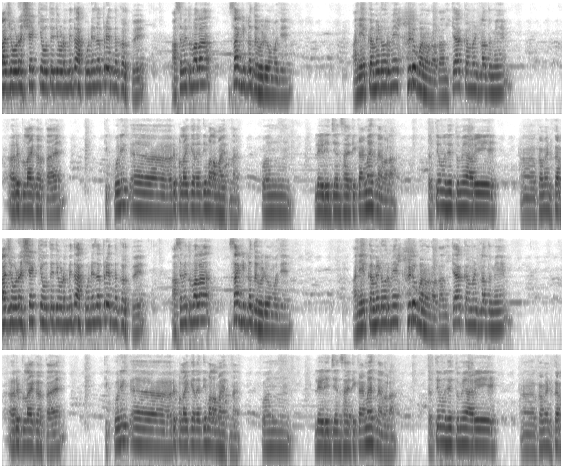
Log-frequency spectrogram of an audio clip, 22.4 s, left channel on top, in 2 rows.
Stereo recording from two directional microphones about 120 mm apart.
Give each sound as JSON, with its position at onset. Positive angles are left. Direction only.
{"t": 0.0, "sound": "speech", "side_deg": 25}
{"t": 7.0, "sound": "speech", "side_deg": 25}
{"t": 11.3, "sound": "speech", "side_deg": 25}
{"t": 17.5, "sound": "speech", "side_deg": 30}
{"t": 19.9, "sound": "speech", "side_deg": 30}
